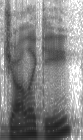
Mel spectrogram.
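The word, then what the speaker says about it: Tsalagi: Cherokee language is the word for it is Jollygee.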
